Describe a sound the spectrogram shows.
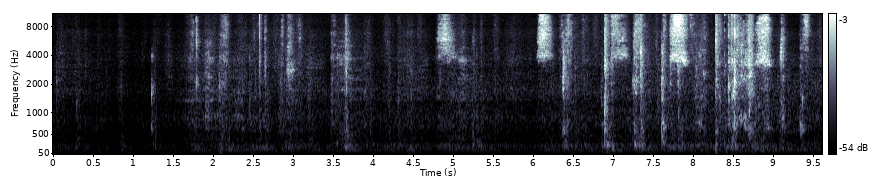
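Bare feet shuffle and thud on a wooden deck.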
